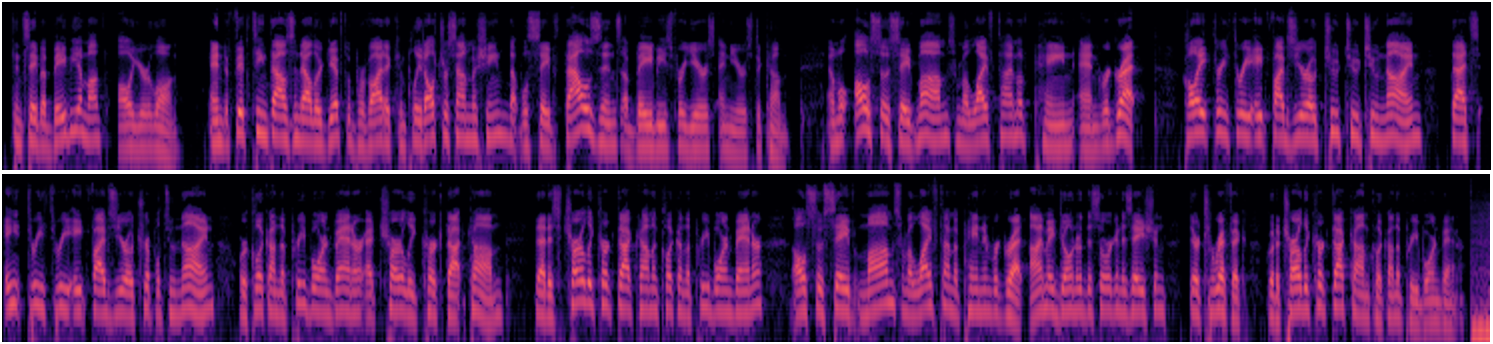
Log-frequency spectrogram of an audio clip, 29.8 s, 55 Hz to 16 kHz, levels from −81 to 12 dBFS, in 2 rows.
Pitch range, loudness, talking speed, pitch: 140-175 Hz, -28 LUFS, 180 wpm, 160 Hz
